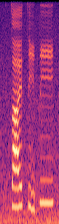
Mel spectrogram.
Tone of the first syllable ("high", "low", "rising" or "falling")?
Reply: rising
